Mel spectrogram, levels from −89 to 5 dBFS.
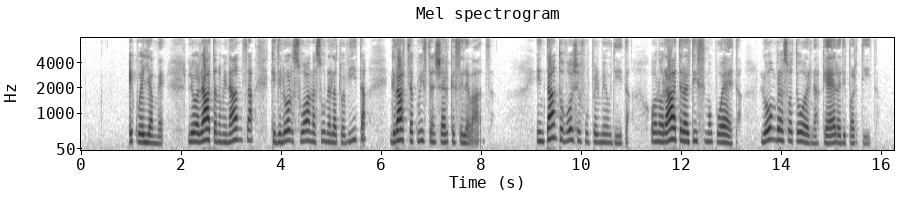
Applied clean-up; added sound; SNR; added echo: none; none; none; none.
